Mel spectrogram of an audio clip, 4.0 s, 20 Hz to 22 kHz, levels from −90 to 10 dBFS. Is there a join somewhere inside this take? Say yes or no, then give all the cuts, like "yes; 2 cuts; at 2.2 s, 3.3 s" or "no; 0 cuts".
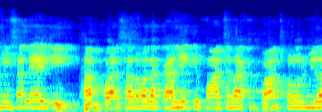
yes; 1 cut; at 0.9 s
